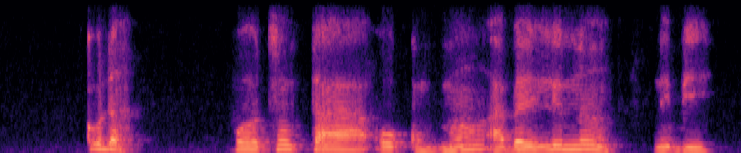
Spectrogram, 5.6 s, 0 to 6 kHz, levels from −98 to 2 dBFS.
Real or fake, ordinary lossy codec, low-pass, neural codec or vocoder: real; Opus, 16 kbps; 5.4 kHz; none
